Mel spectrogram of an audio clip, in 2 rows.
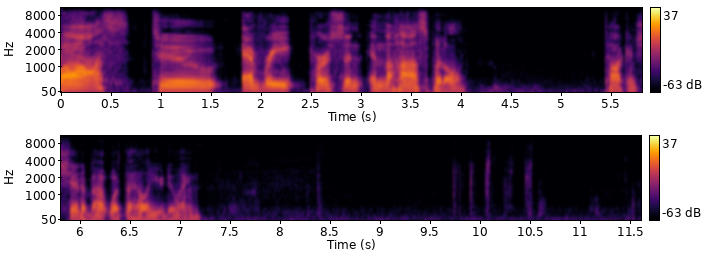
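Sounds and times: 
speech: 0:00.0 - 0:04.1, 0:05.4 - 0:07.3
soft hiss: 0:00.0 - 0:11.6
slurping a drink: 0:09.7 - 0:11.6.

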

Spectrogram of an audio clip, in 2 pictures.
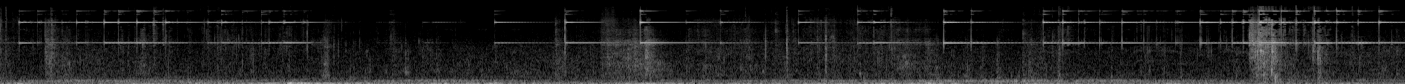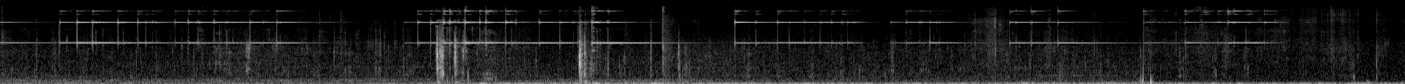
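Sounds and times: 
goat bells ringing at the edge of a meadow: 0:00.0 - 0:27.3.

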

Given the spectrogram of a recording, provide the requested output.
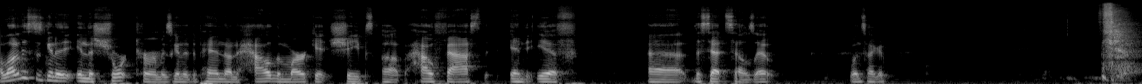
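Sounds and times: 
speech: 0:00.0 - 0:05.8, 0:06.5 - 0:07.8, 0:08.5 - 0:09.0, 0:11.0 - 0:11.3
person sneezing: 0:10.9 - 0:11.4.

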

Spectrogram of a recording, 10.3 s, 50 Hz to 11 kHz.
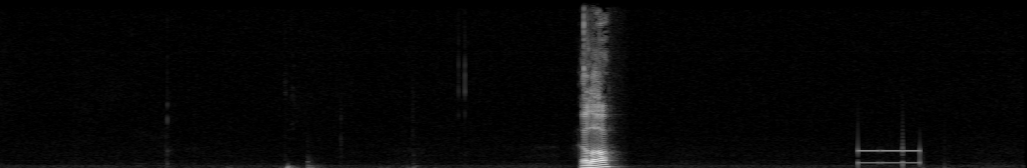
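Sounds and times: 
speech: 0:05.8 - 0:06.2
steady electronic telephone tone of a dropped call: 0:08.6 - 0:09.3.

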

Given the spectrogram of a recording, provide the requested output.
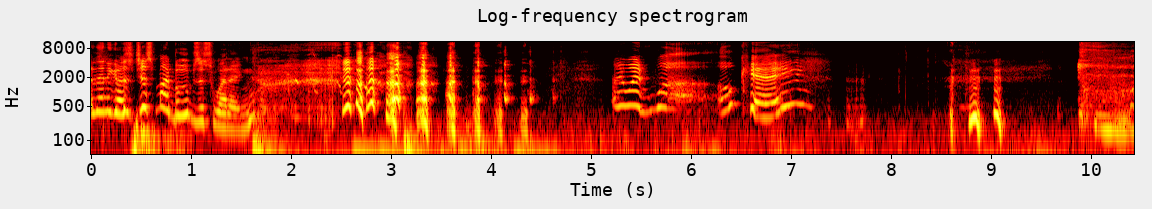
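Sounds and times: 
speech: 0:00.0 - 0:04.5
laughter: 0:01.8 - 0:04.6, 0:08.6 - 0:09.2
person clearing throat: 0:09.9 - 0:10.4
person coughing: 0:09.9 - 0:10.4.

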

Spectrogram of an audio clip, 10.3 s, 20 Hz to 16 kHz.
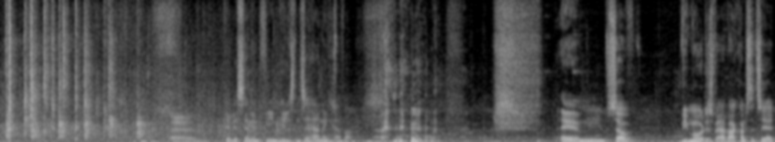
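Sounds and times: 
small group clapping: 0:00.0 - 0:04.6
laughter: 0:00.9 - 0:04.0, 0:04.8 - 0:06.3
speech: 0:02.3 - 0:06.8, 0:07.4 - 0:10.3.

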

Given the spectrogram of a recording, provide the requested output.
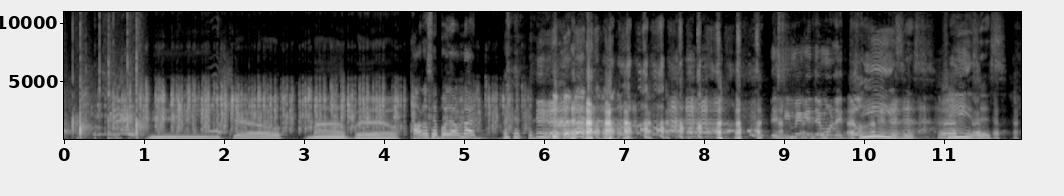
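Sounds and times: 
laughter: 0:00.0 - 0:04.3, 0:05.0 - 0:11.9
speech: 0:00.4 - 0:11.9
radio show segment jingle: 0:01.0 - 0:07.2.

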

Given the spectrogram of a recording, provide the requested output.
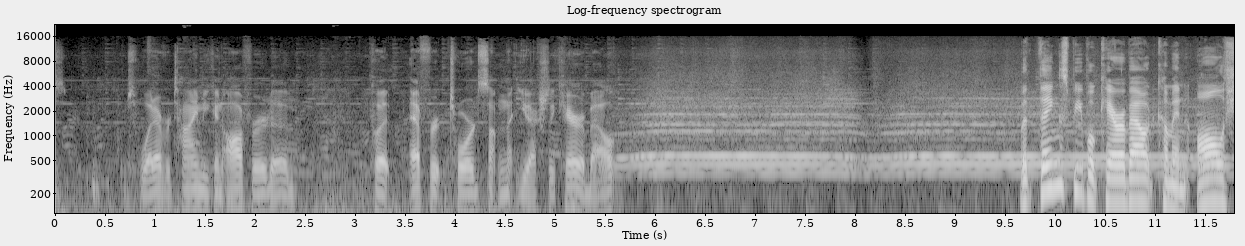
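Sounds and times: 
speech: 0:00.8 - 0:02.6, 0:03.2 - 0:05.8, 0:09.6 - 0:11.7
sustained train whistle blowing: 0:05.6 - 0:11.7.

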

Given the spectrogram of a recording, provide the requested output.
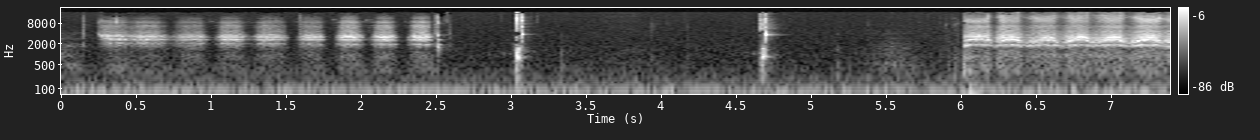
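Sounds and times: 
voice making whispered pss-pss sounds calling a cat: 0:00.1 - 0:02.6, 0:06.0 - 0:07.3.

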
